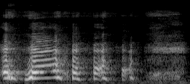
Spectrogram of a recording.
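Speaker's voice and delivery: reenacted nervous stoned laugh; scared laughing. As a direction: giggle helplessly as if high and scared. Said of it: "I'm laughing, but, like, I'm really scared".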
